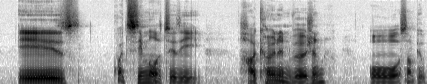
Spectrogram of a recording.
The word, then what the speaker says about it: Harkonnen: Now, the Atreides version of the ornithopter is quite similar to the Harkonnen version, or some people pronounce that Harkonnen.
